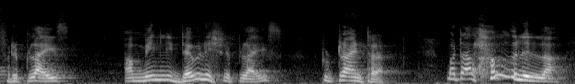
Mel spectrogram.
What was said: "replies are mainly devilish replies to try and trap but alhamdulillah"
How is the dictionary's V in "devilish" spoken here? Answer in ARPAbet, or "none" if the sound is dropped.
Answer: V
